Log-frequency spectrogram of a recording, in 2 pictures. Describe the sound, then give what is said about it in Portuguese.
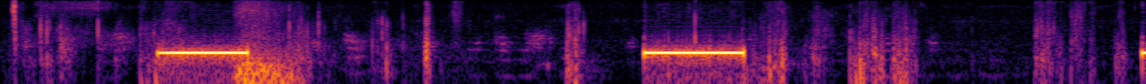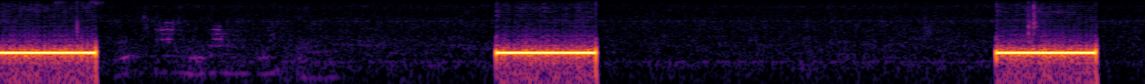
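After a dropped call, a telephone tone sounds in five steady, evenly spaced pulses about a second long. Faint talk and crackle fill the gaps between the first three. “A ligação caiu.”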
